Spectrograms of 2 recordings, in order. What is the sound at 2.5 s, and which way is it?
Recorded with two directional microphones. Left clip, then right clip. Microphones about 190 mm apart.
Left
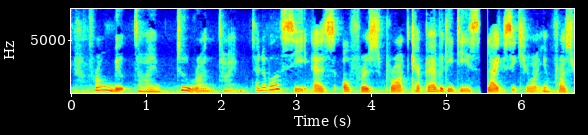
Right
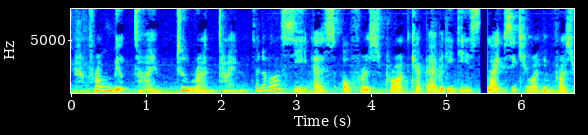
A woman's voice, 25° left (ahead or behind).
